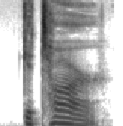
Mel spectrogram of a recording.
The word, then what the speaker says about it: guitar: The letter U is not pronounced after G and before a vowel. Guess, guidance, guitar, guest.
